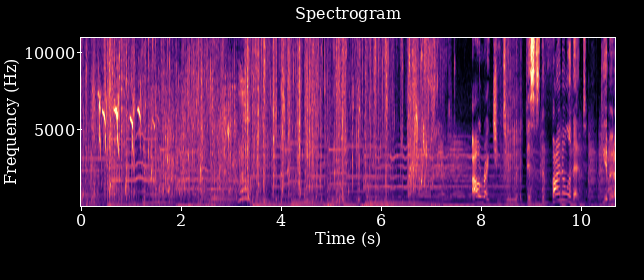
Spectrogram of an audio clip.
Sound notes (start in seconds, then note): 3.2 gasps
